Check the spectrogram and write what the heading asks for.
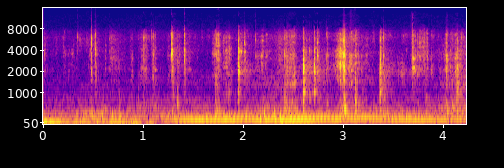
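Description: Light plastic clicks and rattles of a wiring-harness electrical connector and its loose wire being handled and plugged in by hand. A steady low hum comes in about a second in.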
